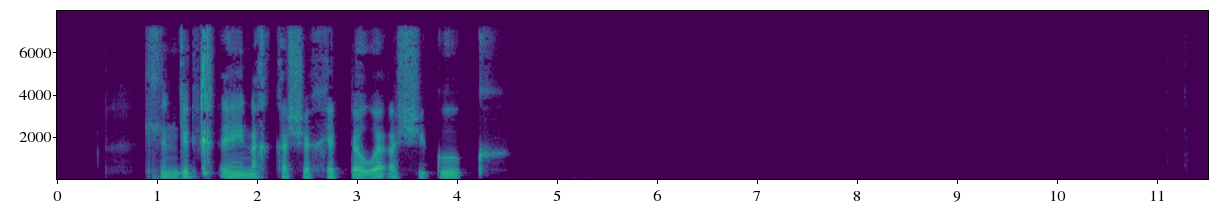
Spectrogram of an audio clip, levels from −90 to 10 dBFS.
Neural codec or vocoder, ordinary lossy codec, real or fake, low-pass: none; MP3, 64 kbps; real; 7.2 kHz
